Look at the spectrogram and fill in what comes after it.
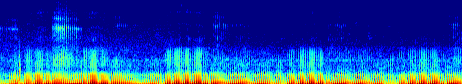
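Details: Domestic cat from Taiwan purring: a steady, deep, buzzy rumble that swells and fades with each breath, roughly every one to two seconds, with brief soft breaks between inhale and exhale phases.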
